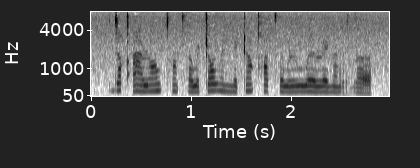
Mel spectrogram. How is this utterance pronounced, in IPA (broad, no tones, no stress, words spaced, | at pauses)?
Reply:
dʊqʼæ̃ ɹɔ̃wt̪ʰɔ̃t̪ʰʌwə ʈɔðə̃nɛ ʈũqʰɔt̪ʰəwɹu wəɹɛɳɑ̃r ɡʌ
